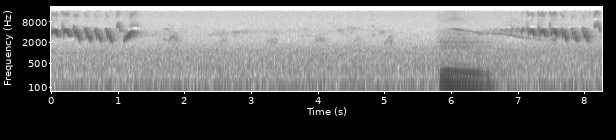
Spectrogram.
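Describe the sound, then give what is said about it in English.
Birds chirp and trill in a garden in spring, in repeated bursts over a steady background hum, with one louder, lower honk-like call breaking in briefly near the end. “And the bird song.”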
